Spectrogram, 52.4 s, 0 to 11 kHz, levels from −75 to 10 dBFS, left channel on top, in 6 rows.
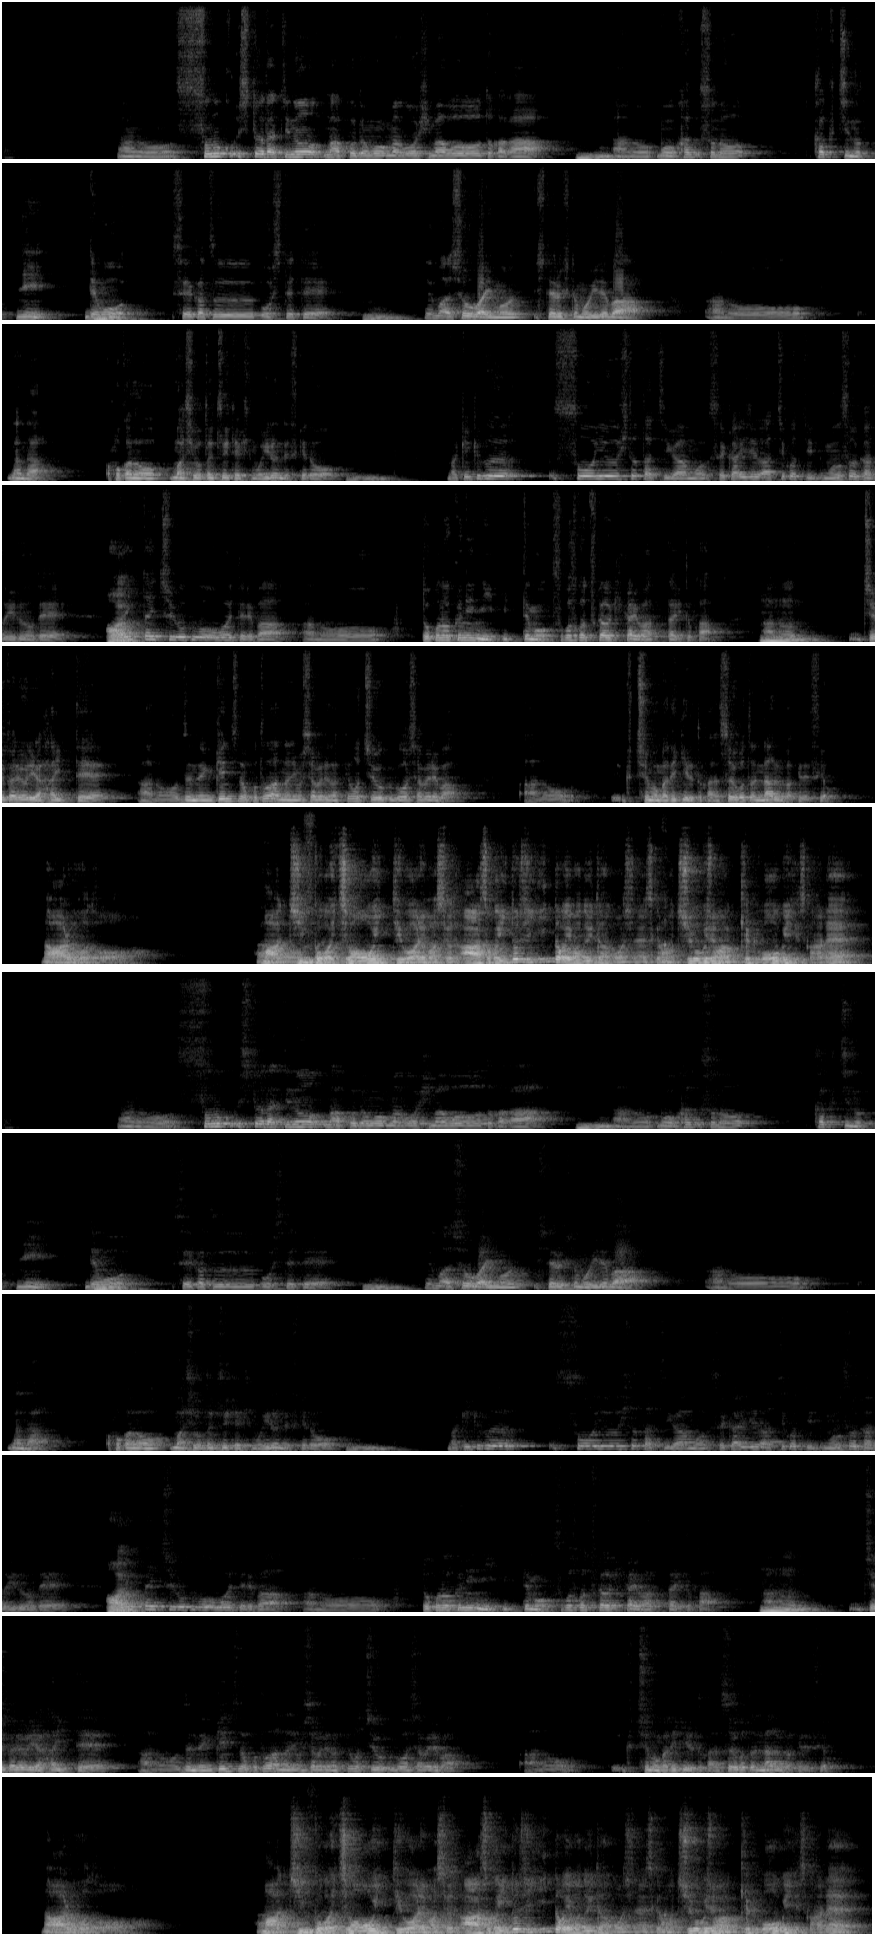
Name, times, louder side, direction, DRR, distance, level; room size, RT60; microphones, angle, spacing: voice 1, 1.1-5.4 6.1-7.4 8.1-8.6 8.9-9.2 9.6-10.0 10.5-12.0 13.0-15.1 15.8-16.7 17.5-17.9 18.5-20.8 21.9-22.6 22.9-26.8 27.3-30.0 30.4-33.3 33.8-34.2 34.7-35.9 36.3-39.5 40.1-40.6 41.0-43.2 46.2-46.9 50.2-50.4, left 3 dB, 70° left, 6 dB, 0.7 m, -30 dB
voice 2, 5.7-6.2 9.6-9.9 12.3-12.7 20.9-21.3 27.2-27.5 33.8-34.3 44.0-45.1 46.2-52.2, left 1 dB, 15° left, 4 dB, 1.2 m, -23 dB
9.3 x 7.3 x 5.1 m, 0.75 s
head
